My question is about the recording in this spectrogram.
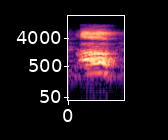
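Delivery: high-pitched mock exclamation; imitated excited "ah". Preacher imitating her excited reply, high "ah". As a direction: mimic her wish to express something, high. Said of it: "She was very excited".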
